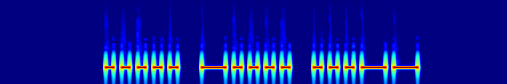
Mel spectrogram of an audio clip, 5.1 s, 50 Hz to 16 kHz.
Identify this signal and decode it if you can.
Morse code, heard as a keyed tone, about 15 wpm, 700 Hz. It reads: 563
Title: Numbers - 3-Digit 15wpm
